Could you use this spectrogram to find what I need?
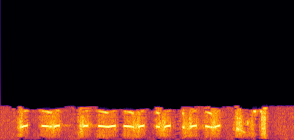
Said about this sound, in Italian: c'è qualcuno sta mandando portante e sta fischiando. Chi è avanti? Lo sentite? Sì, un fischio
